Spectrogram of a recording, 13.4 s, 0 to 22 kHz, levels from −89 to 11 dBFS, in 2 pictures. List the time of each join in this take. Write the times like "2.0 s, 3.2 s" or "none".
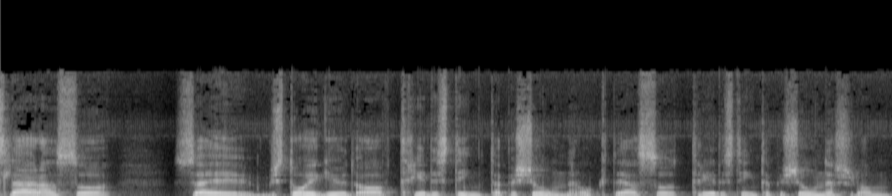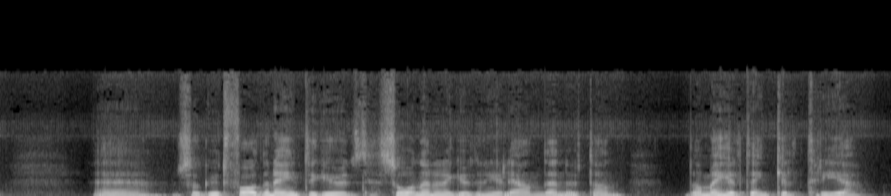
4.3 s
